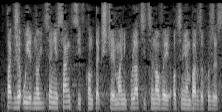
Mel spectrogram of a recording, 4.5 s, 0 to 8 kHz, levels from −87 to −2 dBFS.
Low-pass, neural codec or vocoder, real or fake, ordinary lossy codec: 7.2 kHz; none; real; MP3, 32 kbps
